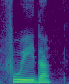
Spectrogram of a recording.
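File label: "fuida", Sardinian, female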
